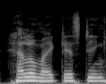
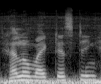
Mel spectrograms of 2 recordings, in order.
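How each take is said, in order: First: The voice is heard over a quiet background. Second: The voice is heard over loud fan noise. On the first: "পিসিতে কিন্তু আপনারা এরকম একটি voice quality পেতে পারেন।" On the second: "এখন আমার ফ্যান চালু আছে"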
